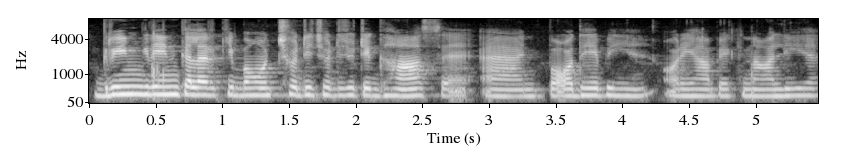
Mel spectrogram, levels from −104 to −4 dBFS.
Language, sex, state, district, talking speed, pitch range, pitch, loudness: Hindi, female, Chhattisgarh, Raipur, 230 wpm, 200-225 Hz, 210 Hz, -16 LUFS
